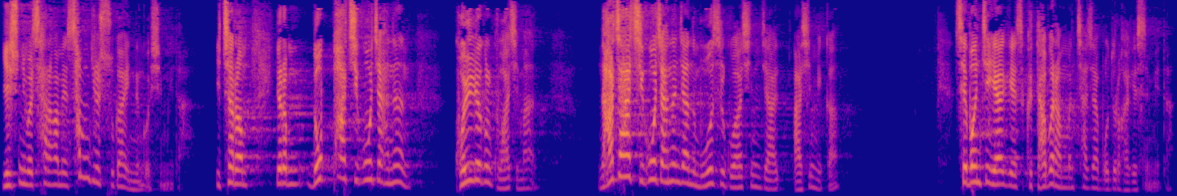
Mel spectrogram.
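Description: Very high-voiced preaching man, hall reverb. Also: very animated, brisk, a bit bright. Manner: earnest, with rhetorical questions and repeated appeals to the congregation. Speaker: pastor. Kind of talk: sermon. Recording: long reverb of a large hall.

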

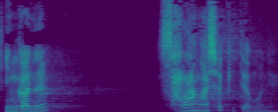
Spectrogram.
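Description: A man preaching a sermon in a strikingly high, bright voice. He presses his point with rhetorical questions and keeps calling out to the congregation. His words ring out with the long reverb of a large hall. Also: moderate pace, creaky. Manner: earnest, with rhetorical questions and repeated appeals to the congregation. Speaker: pastor.

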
